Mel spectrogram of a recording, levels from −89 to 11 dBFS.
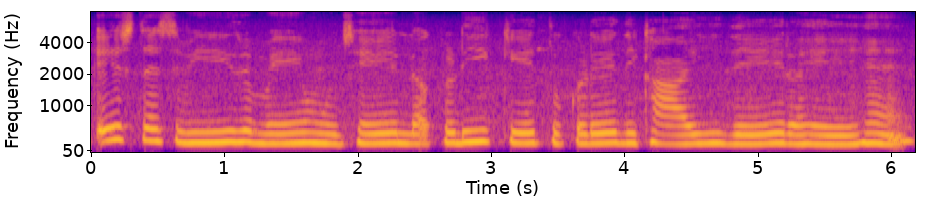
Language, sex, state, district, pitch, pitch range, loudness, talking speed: Hindi, female, Madhya Pradesh, Katni, 215 Hz, 205-230 Hz, -10 LUFS, 105 wpm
